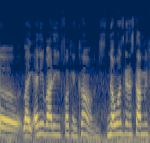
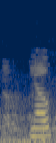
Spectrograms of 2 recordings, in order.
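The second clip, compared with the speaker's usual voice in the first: normal talking voice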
